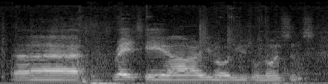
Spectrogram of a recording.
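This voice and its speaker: A man with a Scottish accent and a fairly low pitch is heard with audible room echo and noticeable background noise. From Scotland. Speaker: activist speaker. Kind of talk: conference talk. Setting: stage with audience. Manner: animated.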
